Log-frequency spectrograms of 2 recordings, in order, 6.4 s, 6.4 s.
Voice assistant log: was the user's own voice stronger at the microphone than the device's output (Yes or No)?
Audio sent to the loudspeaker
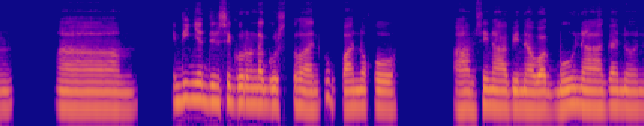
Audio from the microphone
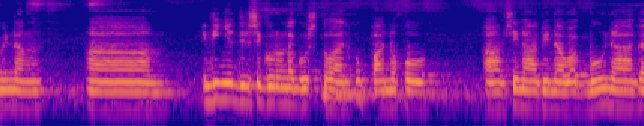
No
